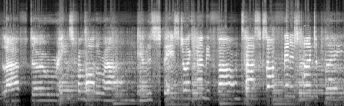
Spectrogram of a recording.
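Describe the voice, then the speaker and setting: High-voiced woman singing over music. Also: slow pace, low-quality recording. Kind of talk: singing a light, cheerful song. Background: loud musical backing.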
